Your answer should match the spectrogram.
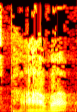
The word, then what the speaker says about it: bhava: What is bhava? Bhava with a long A means of your internal mood, and bhava with a short A means your existence in this world.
